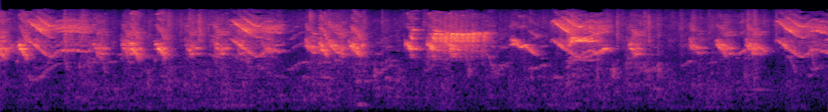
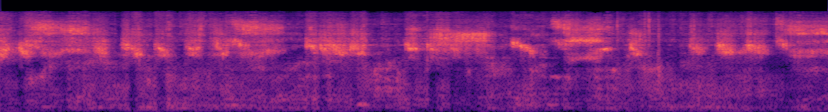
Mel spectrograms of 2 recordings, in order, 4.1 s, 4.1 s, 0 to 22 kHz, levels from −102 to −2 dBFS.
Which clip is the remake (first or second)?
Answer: second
